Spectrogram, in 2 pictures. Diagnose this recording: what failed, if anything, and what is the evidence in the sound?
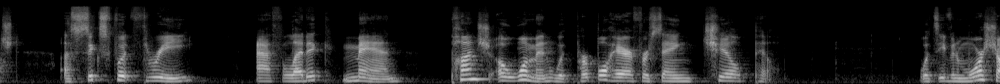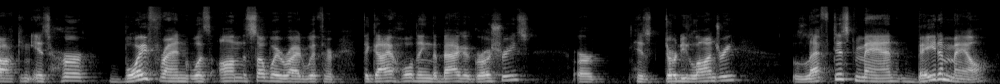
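Short concealed packet loss on the network path. Two back-to-back gaps span 11.83 to 11.92 s and a third falls at 16.70 to 16.73 s, each missing 20 ms of speech. The receiver extended the preceding sound across each hole, leaving brief smears.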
